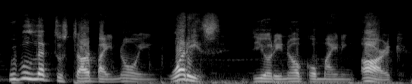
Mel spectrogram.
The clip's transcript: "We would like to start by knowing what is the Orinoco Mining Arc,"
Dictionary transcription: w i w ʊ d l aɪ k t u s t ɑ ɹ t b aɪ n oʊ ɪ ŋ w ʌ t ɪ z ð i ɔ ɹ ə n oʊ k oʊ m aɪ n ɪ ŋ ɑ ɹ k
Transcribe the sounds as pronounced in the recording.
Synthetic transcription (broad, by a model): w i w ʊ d l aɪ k t u s t ɑ ɹ t b aɪ n oʊ ɪ ŋ w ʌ t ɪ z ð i ɔ ɹ ə n oʊ k oʊ m aɪ n ɪ ŋ ɑ ɹ k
